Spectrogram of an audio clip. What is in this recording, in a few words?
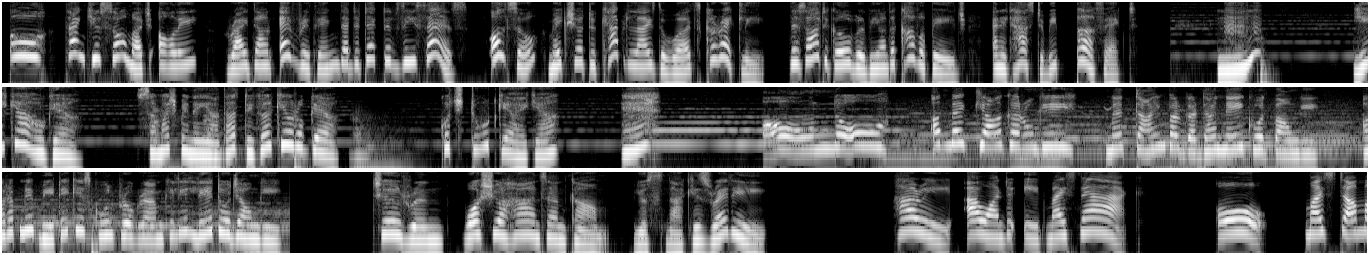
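English Hindi Animation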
